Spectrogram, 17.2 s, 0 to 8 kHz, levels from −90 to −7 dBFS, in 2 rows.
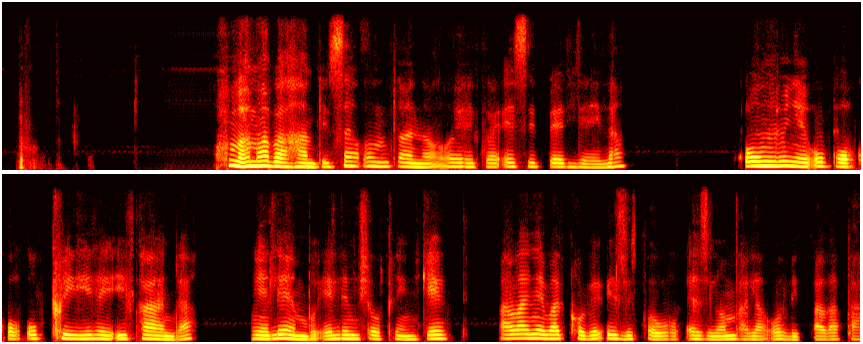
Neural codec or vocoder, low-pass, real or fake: codec, 16 kHz in and 24 kHz out, 0.8 kbps, FocalCodec, streaming, 65536 codes; 7.2 kHz; fake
